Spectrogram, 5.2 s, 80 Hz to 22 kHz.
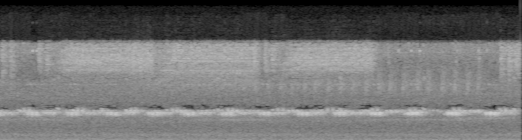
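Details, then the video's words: Chorus of crickets and cicadas on a humid summer night in an urban backyard, a shrill chirp repeating roughly every 0.4 seconds above an even high-pitched drone and soft far-off traffic rumble. "Summer Night Sounds ~ Crickets, Cicadas"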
